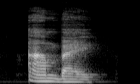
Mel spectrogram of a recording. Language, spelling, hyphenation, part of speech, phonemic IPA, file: Dutch, aambei, aam‧bei, noun, /ˈaːm.bɛi̯/, Nl-aambei.ogg
- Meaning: piles, haemorrhoids, hemorrhoids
